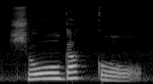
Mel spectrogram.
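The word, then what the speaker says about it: 小学校: Elementary school is pronounced shogakko.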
